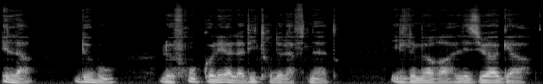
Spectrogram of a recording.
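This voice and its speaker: A man narrating a novel as an audiobook, in a dramatic, measured storytelling manner. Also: low voice, steady tone, mellow, breathy edge.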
